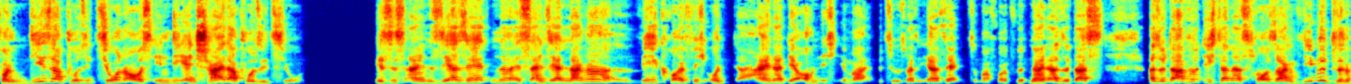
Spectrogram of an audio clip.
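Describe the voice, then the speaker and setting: This man's high voice swings very widely in pitch at a moderate pace. The sound is dry and close, with no echo. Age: 50s. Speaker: podcast co-host and author. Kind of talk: casual chat. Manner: halting.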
